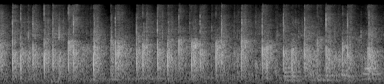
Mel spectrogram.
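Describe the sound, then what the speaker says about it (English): A small audience claps for school board candidates after a forum; individual hand claps stand out in a quick, fairly close rhythm, sparse enough that single claps are distinct. "I think they deserve a round of applause."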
